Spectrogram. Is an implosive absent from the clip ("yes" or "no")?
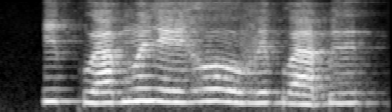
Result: no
